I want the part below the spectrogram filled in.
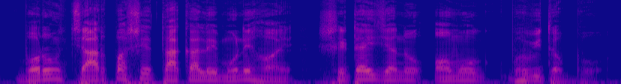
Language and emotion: Bengali, neutral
